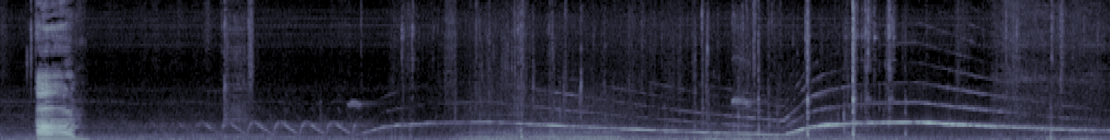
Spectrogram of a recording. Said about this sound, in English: But, oh, look, a police car went by. That's why I was, you know, quiet for a second, because I had to, like, scooch over to the side and let them pass.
